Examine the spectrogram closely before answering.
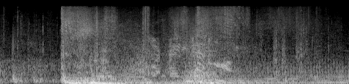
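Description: A lightsaber strikes with loud crackling blows.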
